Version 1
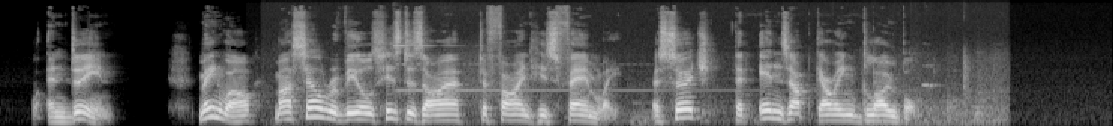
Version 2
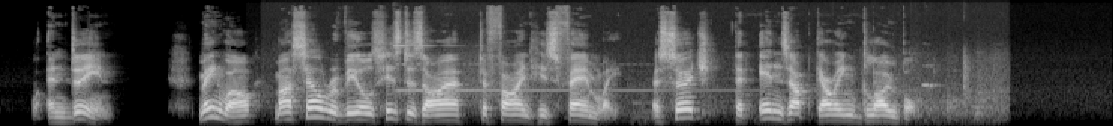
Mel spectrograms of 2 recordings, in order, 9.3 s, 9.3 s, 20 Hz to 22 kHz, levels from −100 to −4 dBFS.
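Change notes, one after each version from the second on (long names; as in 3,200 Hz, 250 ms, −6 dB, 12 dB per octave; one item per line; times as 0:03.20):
master: add high-pass filter 620 Hz 12 dB per octave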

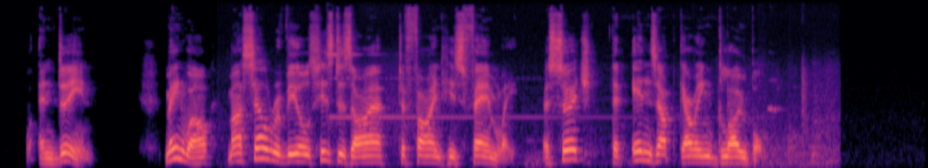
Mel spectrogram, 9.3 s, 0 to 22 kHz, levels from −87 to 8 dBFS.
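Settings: master: remove high-pass filter 620 Hz 12 dB per octave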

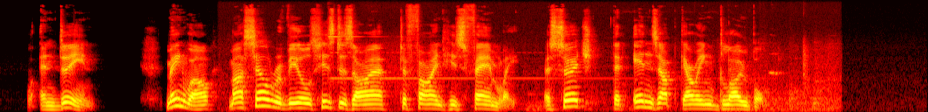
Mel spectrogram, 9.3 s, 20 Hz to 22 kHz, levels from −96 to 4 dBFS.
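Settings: nothing changed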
